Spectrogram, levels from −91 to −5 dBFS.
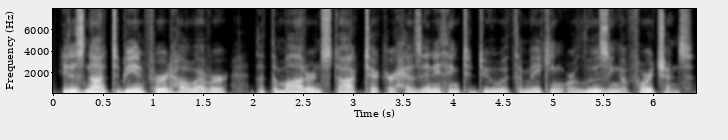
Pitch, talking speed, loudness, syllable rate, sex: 135 Hz, 215 wpm, -17 LUFS, 5.9 syllables/s, male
